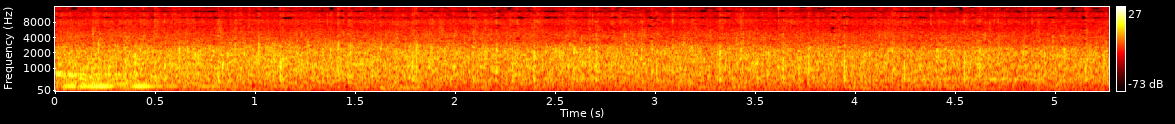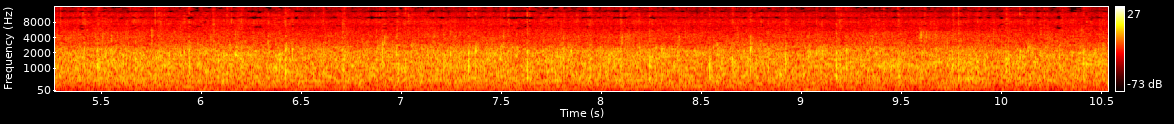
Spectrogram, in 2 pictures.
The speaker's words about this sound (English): Can we please give all our performers a huge round of applause? They've been amazing.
